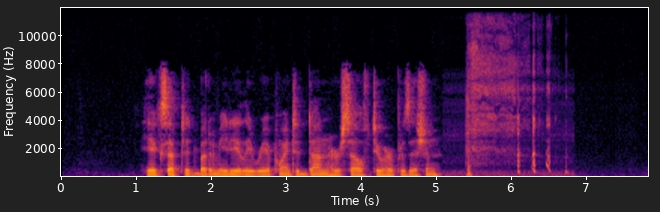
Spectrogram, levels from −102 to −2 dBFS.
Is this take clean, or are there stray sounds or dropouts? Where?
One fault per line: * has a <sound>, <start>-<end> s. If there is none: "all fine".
* has a laugh, 5.4-6.8 s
